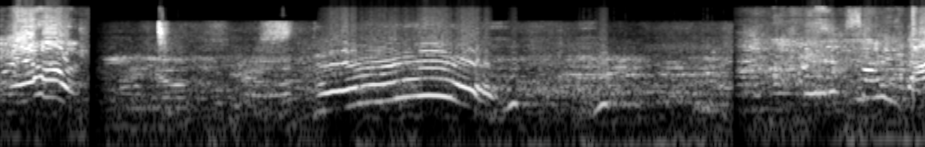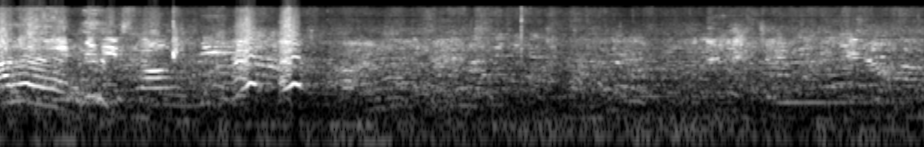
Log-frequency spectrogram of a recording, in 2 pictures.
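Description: A crowd of children chatters in the background.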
